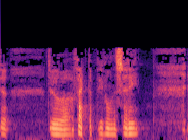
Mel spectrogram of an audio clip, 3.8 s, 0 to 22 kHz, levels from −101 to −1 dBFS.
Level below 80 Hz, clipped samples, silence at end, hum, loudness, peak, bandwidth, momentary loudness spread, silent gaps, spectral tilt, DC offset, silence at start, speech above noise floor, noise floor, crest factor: -54 dBFS; under 0.1%; 0 s; none; -23 LUFS; -2 dBFS; 6.4 kHz; 23 LU; none; -4.5 dB/octave; under 0.1%; 0 s; 21 dB; -44 dBFS; 24 dB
